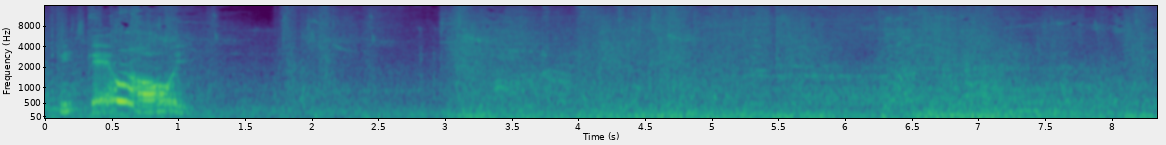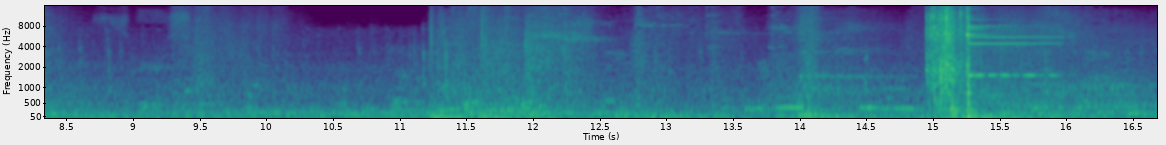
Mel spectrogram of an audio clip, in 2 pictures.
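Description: Game spell effects whoosh and clash.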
